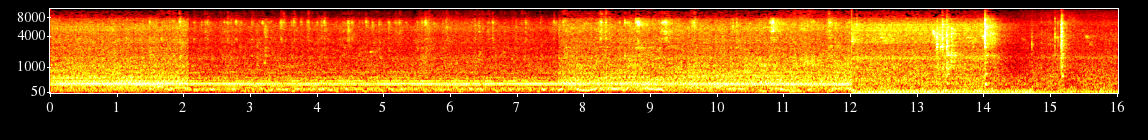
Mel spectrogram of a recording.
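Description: Steady mechanical hum of milking-parlour machinery, holding several constant tones. About twelve seconds in it gives way abruptly to a deeper low rumble.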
